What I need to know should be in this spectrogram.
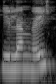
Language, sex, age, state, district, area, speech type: Tamil, female, 18-30, Tamil Nadu, Dharmapuri, rural, spontaneous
